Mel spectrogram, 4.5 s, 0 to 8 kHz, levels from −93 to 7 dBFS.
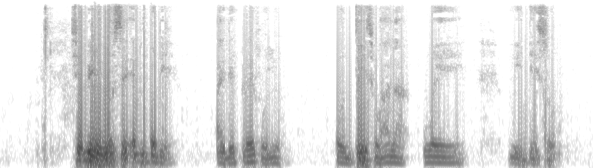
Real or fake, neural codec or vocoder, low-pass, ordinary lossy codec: real; none; 7.2 kHz; AAC, 48 kbps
